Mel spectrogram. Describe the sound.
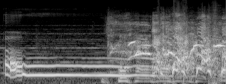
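A person imitates a wolf howl during a tabletop role-playing game, a long, steady, loud wail, which breaks after about a second into rougher, wavering howling amid noisier overlapping vocal sounds.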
